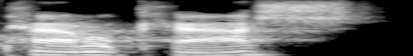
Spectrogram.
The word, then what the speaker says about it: Paddle Cash: We call it Paddle Cash. It rhymes with PaddleSmash.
